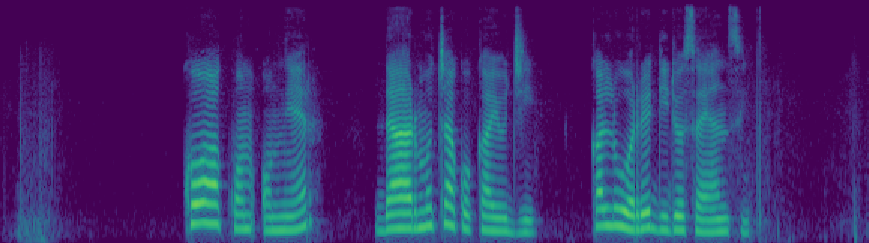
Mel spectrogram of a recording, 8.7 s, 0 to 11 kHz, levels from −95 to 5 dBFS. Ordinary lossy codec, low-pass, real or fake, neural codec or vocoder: none; 9.9 kHz; fake; codec, 24 kHz, 0.9 kbps, WavTokenizer, medium speech release version 2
